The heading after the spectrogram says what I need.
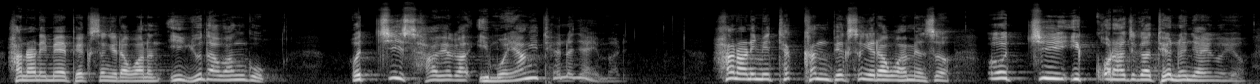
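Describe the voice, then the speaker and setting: A man's voice: high-pitched, a bit bright. A man preaching a Sunday sermon as pastor, reading scripture and pressing rhetorical questions with emphasis. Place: church sanctuary.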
